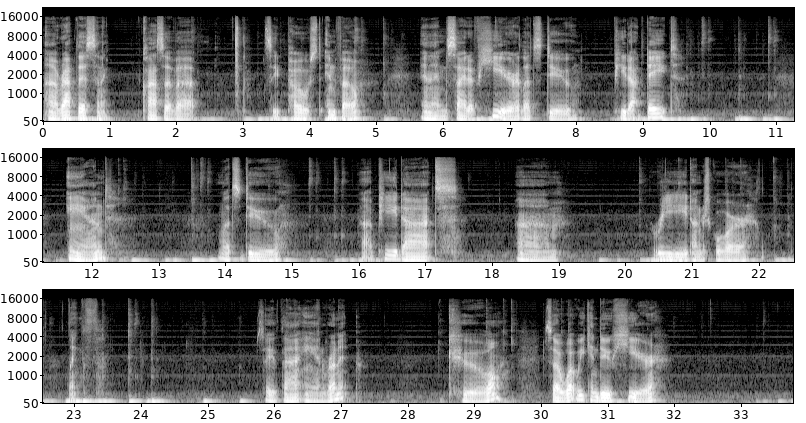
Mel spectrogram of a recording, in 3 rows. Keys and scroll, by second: 0.0-5.0 typing, 5.1 Return, 6.4 Up, 6.6 super+Right, 6.8 super+Return, 7.7 Return, 8.6-10.2 typing, 10.4 super+Tab, 10.4 super+v, 10.9 super+Tab, 12.6 super+a, 13.1 super+c, 13.5 super+Return, 13.6 super+Tab, 14.6 super+Return, 15.2 super+Tab, 15.8 p, 16.1 ., 19.6-23.9 typing, 24.1 super+v, 24.9 super+s, 31.1 shift+super+Left, 33.2 BackSpace, 33.5 Down.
